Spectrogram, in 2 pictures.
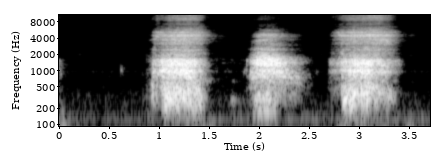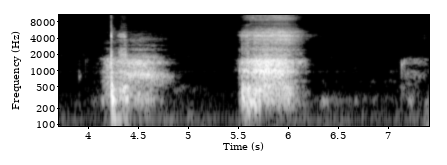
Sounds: Sniff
